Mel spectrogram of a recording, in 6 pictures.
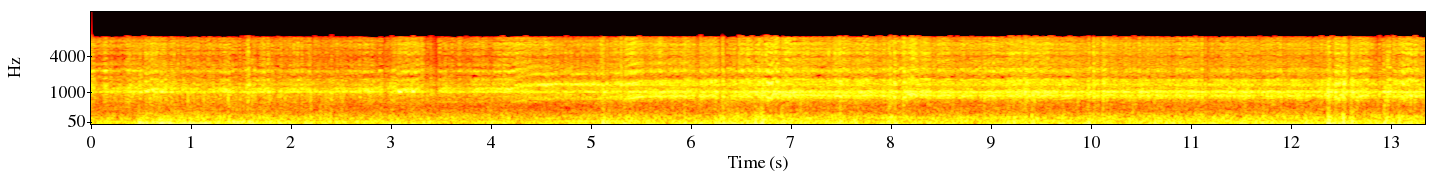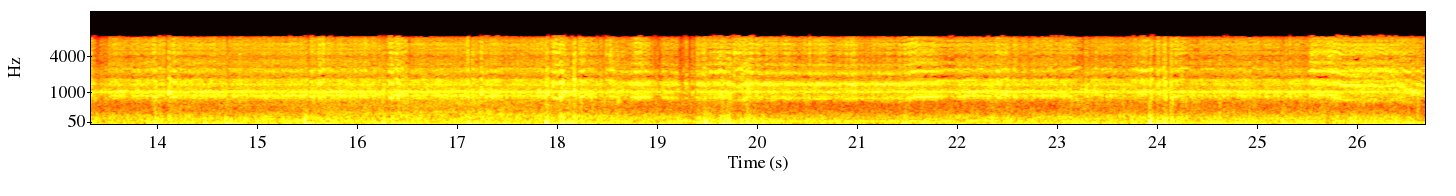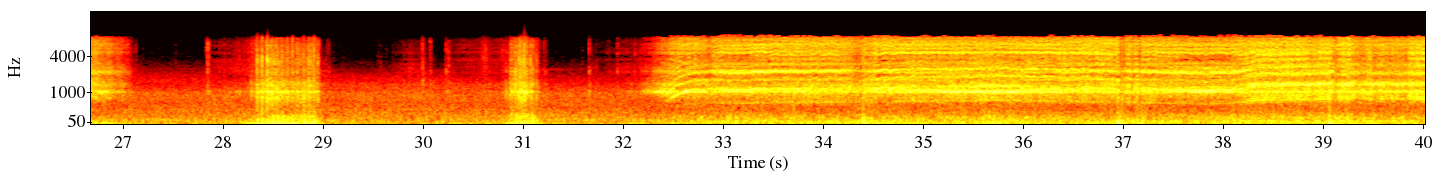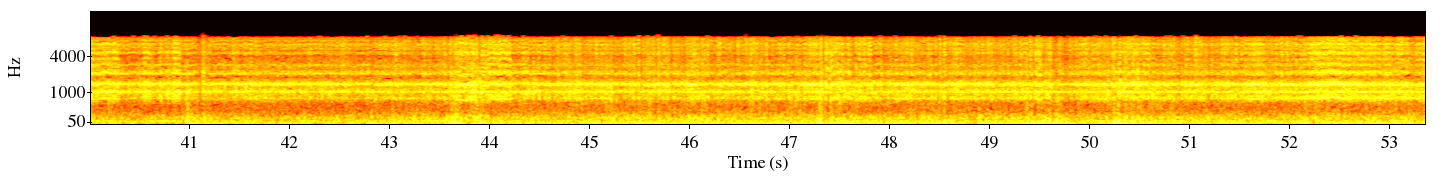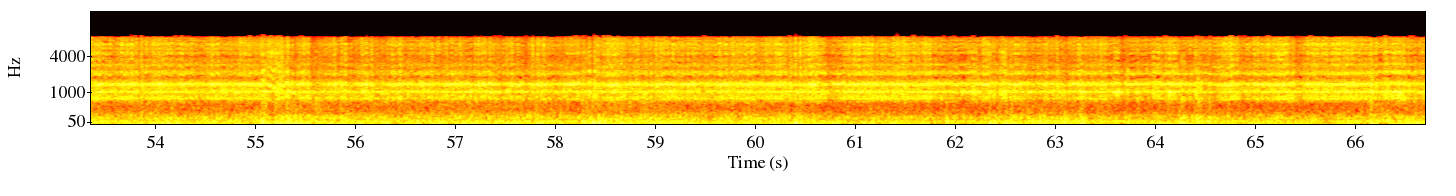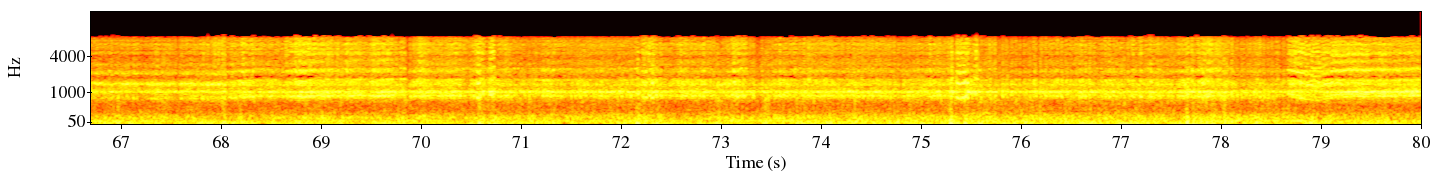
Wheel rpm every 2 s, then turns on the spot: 160, 160, 200, 230, 240, 230, 230, 230, 230, 200, 210, 230, 210, 20, 10, 10, 150, 160, 160, 200, 200, 200, 200, 190, 200, 200, 200, 200, 200, 200, 200, 200, 200, 200, 230, 230, 230, 230, 230, 190.
none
